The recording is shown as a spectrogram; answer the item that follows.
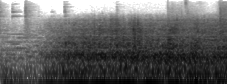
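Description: Low, steady rumble of a military helicopter flying, rising about half a second in, with background music over it.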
